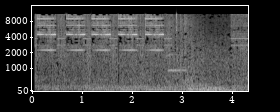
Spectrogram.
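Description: Intro sound effect: five evenly spaced electronic beeps, about two a second, then a short lower tone and a low rumbling swell near the end.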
